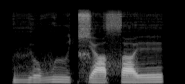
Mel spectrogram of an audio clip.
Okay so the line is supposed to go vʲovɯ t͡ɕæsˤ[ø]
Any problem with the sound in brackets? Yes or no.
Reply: yes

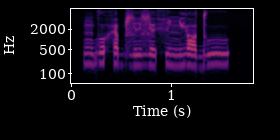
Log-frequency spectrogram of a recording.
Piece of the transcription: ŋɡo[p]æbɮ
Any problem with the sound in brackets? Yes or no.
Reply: yes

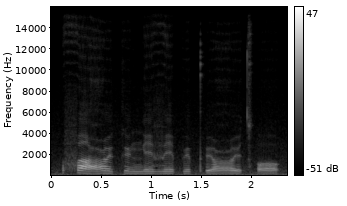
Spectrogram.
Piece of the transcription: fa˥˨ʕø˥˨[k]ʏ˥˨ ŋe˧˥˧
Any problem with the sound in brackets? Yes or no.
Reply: no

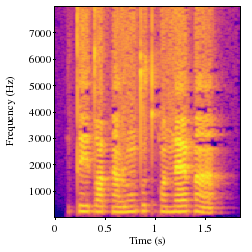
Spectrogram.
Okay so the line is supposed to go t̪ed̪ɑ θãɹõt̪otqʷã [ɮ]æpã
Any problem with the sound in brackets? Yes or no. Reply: yes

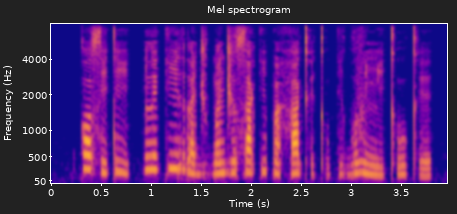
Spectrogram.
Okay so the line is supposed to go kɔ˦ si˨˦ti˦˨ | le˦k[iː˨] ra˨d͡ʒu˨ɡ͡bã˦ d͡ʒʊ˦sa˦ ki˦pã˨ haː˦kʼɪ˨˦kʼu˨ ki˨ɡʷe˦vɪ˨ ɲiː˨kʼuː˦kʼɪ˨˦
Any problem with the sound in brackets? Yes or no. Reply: yes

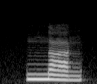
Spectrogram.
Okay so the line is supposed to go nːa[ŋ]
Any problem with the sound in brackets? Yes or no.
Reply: no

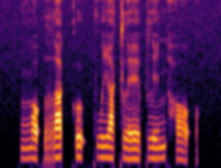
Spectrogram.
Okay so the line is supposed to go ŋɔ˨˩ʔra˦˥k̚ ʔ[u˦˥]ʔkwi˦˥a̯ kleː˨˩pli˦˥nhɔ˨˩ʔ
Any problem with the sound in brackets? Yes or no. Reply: no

